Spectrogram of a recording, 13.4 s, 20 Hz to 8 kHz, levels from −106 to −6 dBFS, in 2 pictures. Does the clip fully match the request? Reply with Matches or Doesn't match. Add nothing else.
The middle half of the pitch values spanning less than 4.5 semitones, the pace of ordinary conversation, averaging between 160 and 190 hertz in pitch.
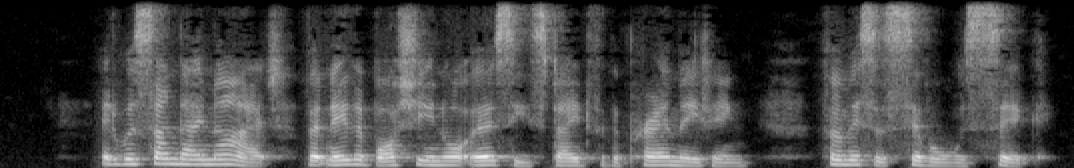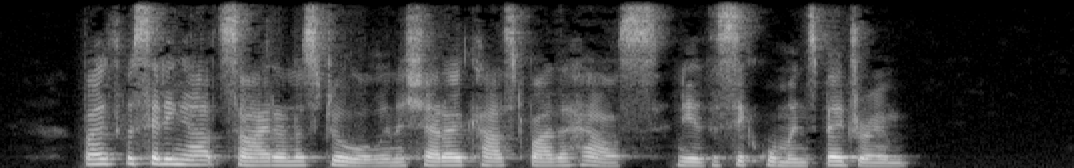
Matches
